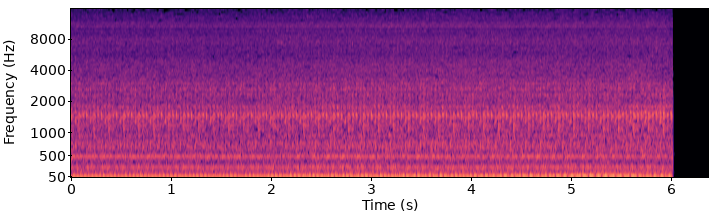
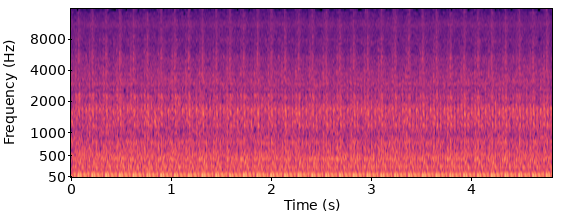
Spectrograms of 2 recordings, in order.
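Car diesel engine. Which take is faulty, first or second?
second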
